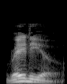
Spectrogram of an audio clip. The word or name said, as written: radio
